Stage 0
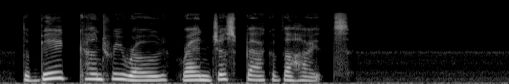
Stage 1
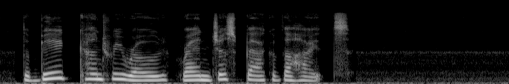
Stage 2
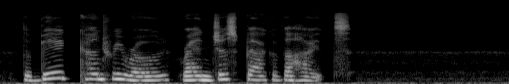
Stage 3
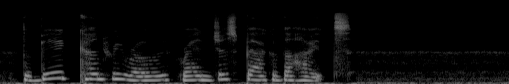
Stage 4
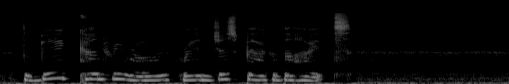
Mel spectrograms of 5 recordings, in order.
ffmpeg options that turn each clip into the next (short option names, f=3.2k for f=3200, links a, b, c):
-filter_complex "[0:a]acrossover=split=300[a][b];[b]acompressor=threshold=-18dB:ratio=6[c];[a][c]amix=inputs=2:normalize=0"
-af "flanger=delay=15.5:depth=7.1:speed=1.6"
-af "acompressor=threshold=-31dB:ratio=16"
-af "asuperstop=centerf=750:order=20:qfactor=1.3,volume=-3dB"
